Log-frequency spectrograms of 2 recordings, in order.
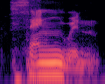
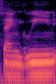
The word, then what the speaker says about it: sanguine: Sanctimonious and sanguine. All right. So again, the last word is not pronounced sanguine, it's sanguine.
